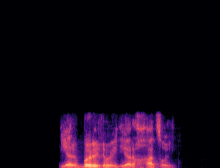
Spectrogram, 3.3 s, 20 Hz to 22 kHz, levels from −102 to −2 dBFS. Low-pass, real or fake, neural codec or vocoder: 7.2 kHz; fake; codec, 24 kHz, 3 kbps, HILCodec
